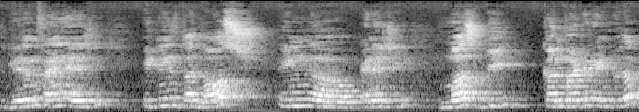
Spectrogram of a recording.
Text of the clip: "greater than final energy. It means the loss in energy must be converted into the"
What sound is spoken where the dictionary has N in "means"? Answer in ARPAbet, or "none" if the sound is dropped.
none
